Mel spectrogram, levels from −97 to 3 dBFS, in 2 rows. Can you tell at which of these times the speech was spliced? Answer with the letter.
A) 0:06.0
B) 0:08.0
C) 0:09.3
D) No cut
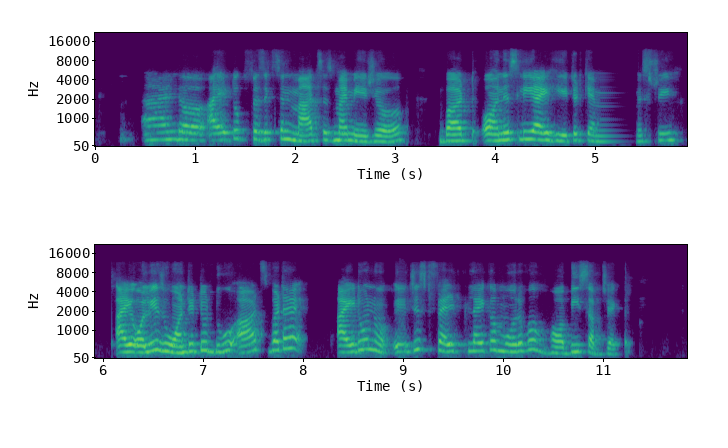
A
